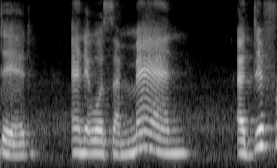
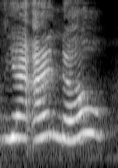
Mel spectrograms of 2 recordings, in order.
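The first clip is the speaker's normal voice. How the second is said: put-on high, loud child's voice; little daughter answering a compliment, high and sure; confident little girl; 13 semitones higher, 11 dB louder than usual. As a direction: play a self-assured little girl. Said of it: "she goes".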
